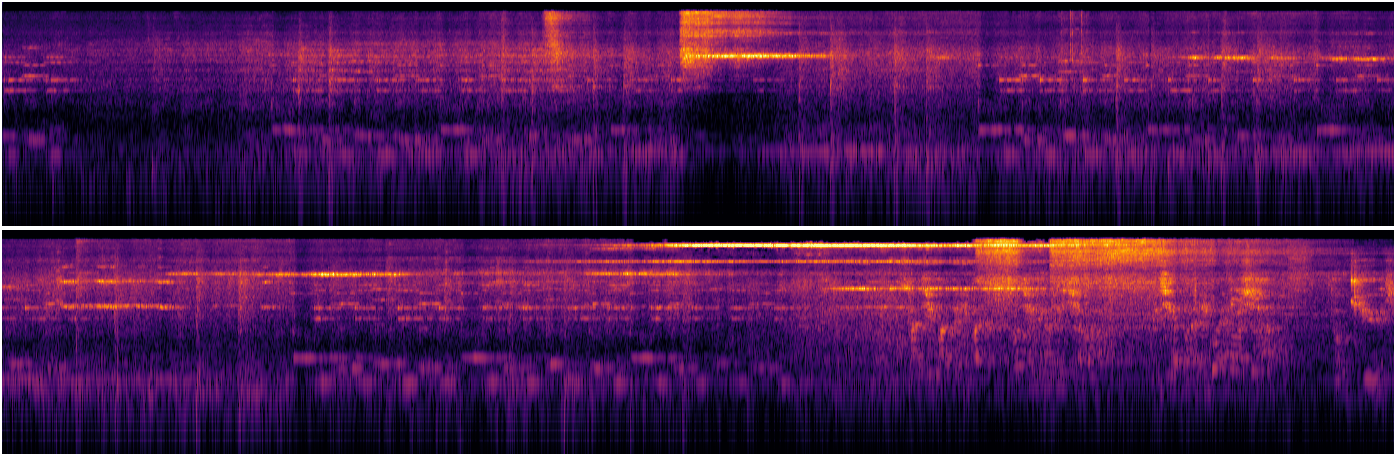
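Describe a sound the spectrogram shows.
A train rumbles and squeals slowly along the rails.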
